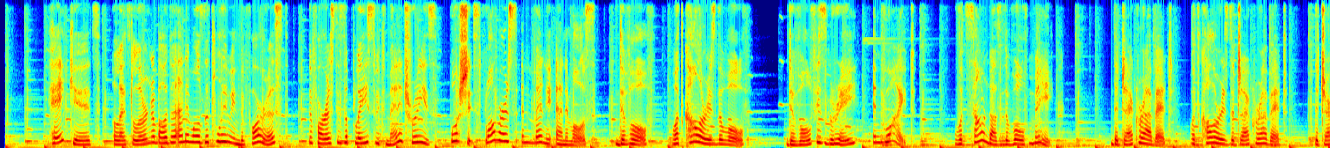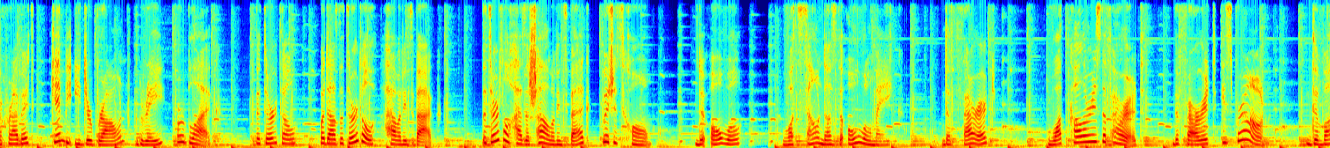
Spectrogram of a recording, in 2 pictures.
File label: english animation; Professional Serbian native voice-over actor from Belgrade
